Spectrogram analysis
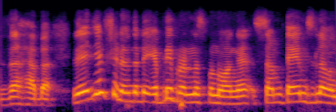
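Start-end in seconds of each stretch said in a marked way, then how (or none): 0.1-0.5 ஸஹப starting with voiced "th" as in this; tongue under upper teeth to start ஸஹப; standard Dhal. Shown as a demonstration. Teacher showing standard Arabic word, ஸஹப with voiced TH. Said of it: "அந்த ஜால் வருது".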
